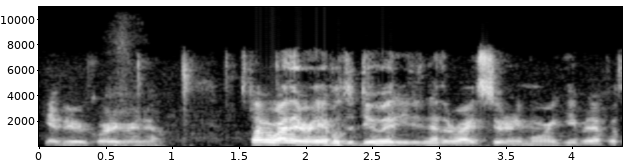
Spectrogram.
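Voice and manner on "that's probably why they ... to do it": louder, quick burst of a joke; eager loud quip; loud fast aside. Real, not acted. Excited overlapping joke.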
